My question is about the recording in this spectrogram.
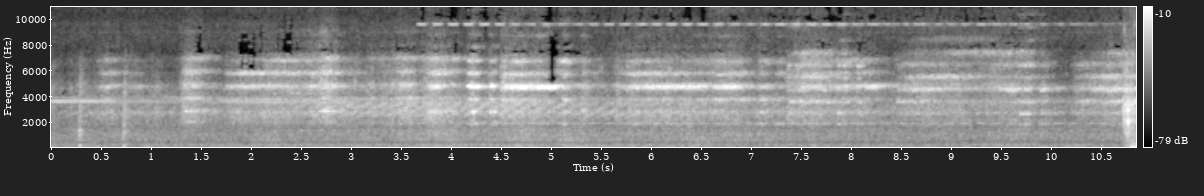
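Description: A Class 350 Desiro electric multiple unit pulling away into the distance: a steady rumble, with high-pitched squealing tones that come and go.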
